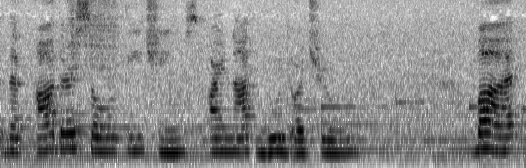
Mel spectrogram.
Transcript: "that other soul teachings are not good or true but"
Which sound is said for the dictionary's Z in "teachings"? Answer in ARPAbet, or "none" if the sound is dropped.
S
